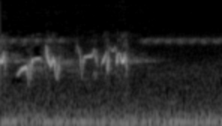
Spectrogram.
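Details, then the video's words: Sooty-headed bulbul calling with a quick string of four or five bubbly, rising-and-falling whistled notes within about half a second, fairly soft, with a steady high tone behind. "suara keras burung kutilang memanggil di jamin langsung nyaut"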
